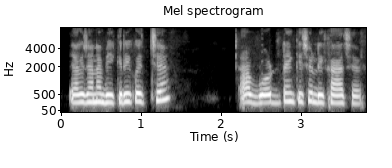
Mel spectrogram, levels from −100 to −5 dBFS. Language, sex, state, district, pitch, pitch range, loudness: Bengali, female, West Bengal, Jhargram, 255 Hz, 245-300 Hz, -13 LUFS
